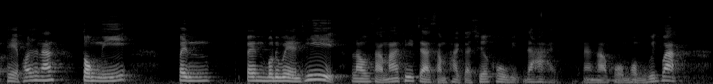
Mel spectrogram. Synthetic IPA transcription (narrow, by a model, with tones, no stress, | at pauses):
t̪ʰeː˥˩ɔ˦˥t͡ɕʰa˧na˦˥nt̪o˧ŋniː˦˥ | pe˧n | pe˧nbɔ˧ɾi˧weː˧nt̪ʰiː˥˩ɾa˧wsa̰ː˩˦maː˥˩t̪ʰːiː˥˩t͡ɕa˨˩sa˩˦pʰa˨˩t̪̚ka˨˩pt͡ɕʰɯ˦˥ɐkʰoː˧wi˨˩t̪̚daː˥˩jna˦˥kʰa˦˥pʰːo̰˩˦mpʰo˩˦mkʰi˦˥t̪̚waː˥˩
